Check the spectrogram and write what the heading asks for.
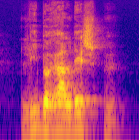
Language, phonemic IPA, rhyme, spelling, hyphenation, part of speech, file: Dutch, /ˌli.bə.raːˈlɪs.mə/, -ɪsmə, liberalisme, li‧be‧ra‧lis‧me, noun, Nl-liberalisme.ogg
- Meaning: liberalism (political ideology that prioritises relatively limited constitutional representative government, personal freedom and a degree of economic non-intervention)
